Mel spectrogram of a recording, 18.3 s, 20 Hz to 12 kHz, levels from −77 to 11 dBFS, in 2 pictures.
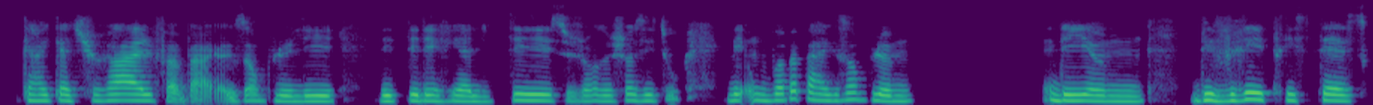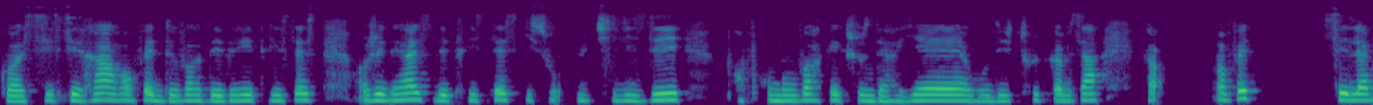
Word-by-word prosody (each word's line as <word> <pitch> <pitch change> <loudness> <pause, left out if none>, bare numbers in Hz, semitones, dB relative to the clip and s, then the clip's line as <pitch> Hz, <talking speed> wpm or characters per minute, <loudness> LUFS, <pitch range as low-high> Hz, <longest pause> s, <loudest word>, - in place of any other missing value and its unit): caricatural, 185 0 +2
enfin, 185 - -3
par - - -4
exemple, 90 - -3
les 170 0 +2 0.3
les 175 0 +3
téléréalités, 180 +1 +2
ce 180 - -8
genre 175 +1 -3
de 175 - 0
choses 180 +1 -3
et 180 - -1
tout - - -10 0.3
mais 190 +1 0
on - - -2
ne 185 - 0
voit 195 +2 +2
pas 245 - +1
par 215 -3 +1
exemple, 195 +2 -1
hem, 170 -1 +2 0.9
des, 185 -3 +5
hem, 165 -2 +1 0.3
des 200 +2 +5
vraies 195 +4 +5
tristesses 190 -2 +1
quoi, 170 -1 +1
c'est 170 +3 -6
c'est 190 +1 0
rare 200 +2 +1
en - - -1
fait - - +2
de 175 +1 -2
voir 185 +1 -1
des 175 0 +1
vraies 180 +1 0
tristesses. 185 +2 -2 0.2
En - - -3
général, 195 +3 +3
c'est 210 - -17
des 175 - +2
tristesses 190 +3 -3
qui 200 - -10
sont 180 - -11
utilisées 185 +2 0 0.3
pour 180 - -15
promouvoir 185 +1 -1
quelque 190 -2 -3
chose 180 -1 -2
derrière 185 +1 +2
ou 170 - -3
des 175 0 -4
trucs 195 +2 -11
comme 175 - 0
ça, 200 +1 0 0.3
enfin, - - -3 0.4
en - - 0
fait, - - +2 0.4
c'est 205 - +4
là, 200 0 +4
185 Hz, 195 wpm, -22 LUFS, 175-195 Hz, 0.9 s, des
